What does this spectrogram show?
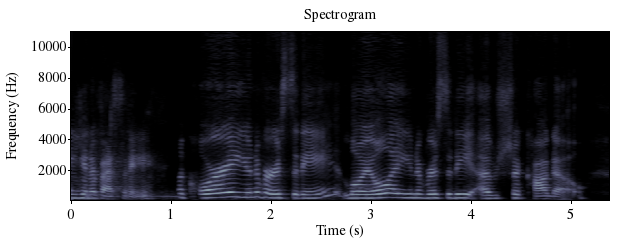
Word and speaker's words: Macquarie: remind me leanne one more time how to pronounce correctly please macquarie university macquarie university loyola university of chicago so i'm excited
